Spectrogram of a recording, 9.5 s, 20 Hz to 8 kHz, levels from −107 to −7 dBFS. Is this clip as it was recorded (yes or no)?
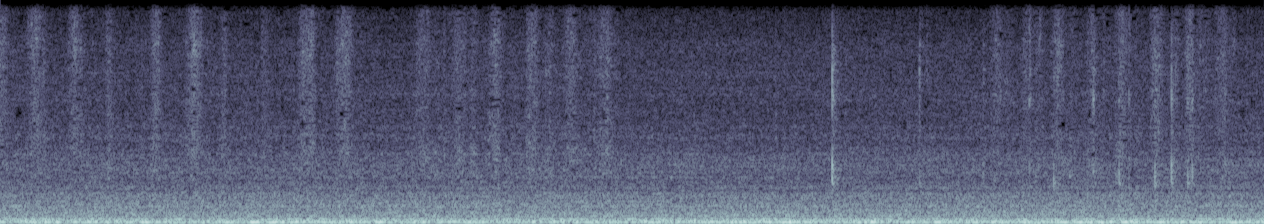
yes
